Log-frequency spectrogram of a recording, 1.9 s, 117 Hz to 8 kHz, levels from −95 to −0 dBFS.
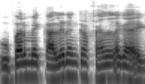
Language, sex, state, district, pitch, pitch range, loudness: Hindi, male, Jharkhand, Garhwa, 155 Hz, 145-170 Hz, -17 LUFS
